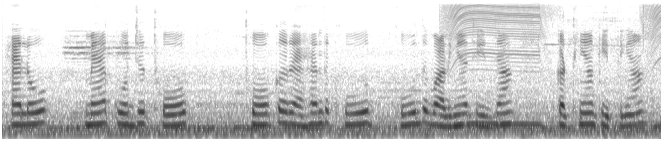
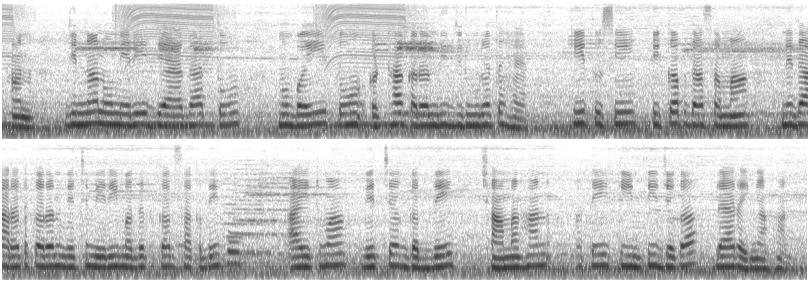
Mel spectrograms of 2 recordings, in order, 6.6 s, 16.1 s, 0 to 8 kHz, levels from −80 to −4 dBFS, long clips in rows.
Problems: constant background noise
